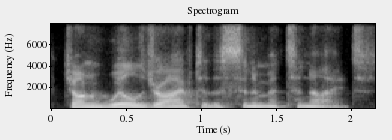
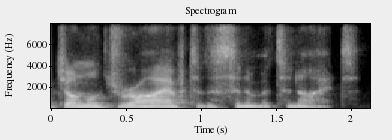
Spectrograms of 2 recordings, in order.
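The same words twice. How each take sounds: First: The stress falls on the word will. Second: The stress falls on the word drive. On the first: He is definitely going, despite doubts. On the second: He goes by car, not by bicycle.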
